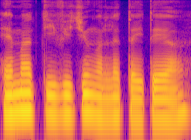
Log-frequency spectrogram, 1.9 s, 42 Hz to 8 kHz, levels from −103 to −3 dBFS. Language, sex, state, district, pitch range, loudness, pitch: Wancho, male, Arunachal Pradesh, Longding, 100-115 Hz, -17 LUFS, 115 Hz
